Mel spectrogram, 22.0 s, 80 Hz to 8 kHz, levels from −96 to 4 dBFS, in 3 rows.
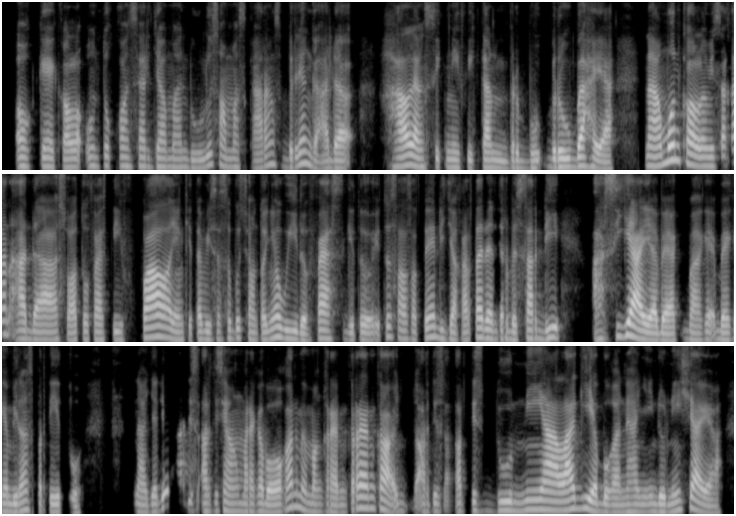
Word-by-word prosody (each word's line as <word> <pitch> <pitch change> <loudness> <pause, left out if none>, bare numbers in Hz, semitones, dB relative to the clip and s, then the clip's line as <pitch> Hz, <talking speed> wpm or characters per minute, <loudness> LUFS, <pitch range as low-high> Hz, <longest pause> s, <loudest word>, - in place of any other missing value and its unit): Oke, 150 -1 -2
kalau 140 0 0
untuk 160 0 -7
konser 155 -2 -6
zaman 140 -2 -4
dulu 130 +3 -7
sama 155 -6 -5
sekarang 145 +7 -6
sebenarnya 170 +3 -4
enggak - - -4
ada 125 -1 +2 0.3
hal 155 +4 +3
yang 155 -4 +4
signifikan 130 -2 -3
berbu 125 0 -4
berubah 145 +2 +4
ya, 115 -2 +3 0.3
namun 170 +12 +5
kalau 165 -5 +4
misalkan 165 +8 -2
ada 135 -2 +2
suatu 130 +2 -2
festival 135 +6 +3
yang 130 - -2
kita 120 +1 -7
bisa 135 0 -4
sebut 150 +2 -5
contohnya 130 +6 -1
We 145 -4 -1
The 115 - 0
Fest 145 -2 0
gitu, 125 -1 -3
itu 180 - -6
salah 150 -5 -3
satunya 160 +6 -2
di 150 - -6
Jakarta 130 +4 0
dan 155 -3 +3
terbesar 135 +2 -1
di 165 +3 0 0.3
Asia 180 +9 +5
ya 125 - +6
banyak 115 0 +3
bange 130 +1 -2
banyak 125 +1 0
yang - - -5
bilang 150 - 0
seperti 130 -4 -4
itu. 115 0 -9 0.5
Nah 125 - -2
jadi 130 - -2
artis-artis 145 - -8
yang 140 -2 -2
mereka 135 +1 -2
bawa 125 0 +3
kan 205 - +2
memang 145 -9 -3
keren-keren, 135 +10 +1
Kak, 165 -6 +2
artis-artis 140 +1 -6
dunia 155 +3 +2
lagi 175 +2 +5
ya 140 - +4
bukan 125 -2 -1
hanya 130 0 -3
Indonesia 135 +4 0
ya. 115 -2 -2
140 Hz, 185 wpm, -24 LUFS, 130-160 Hz, 0.5 s, ya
